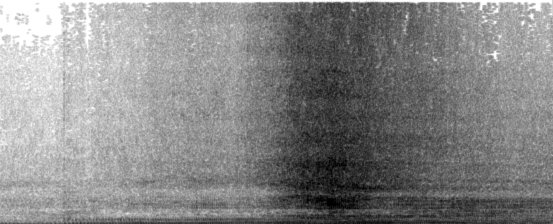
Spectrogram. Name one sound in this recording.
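A motor scooter's engine approaches, passes close by and moves off.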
